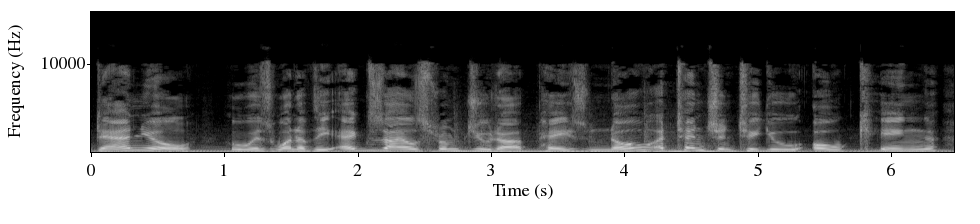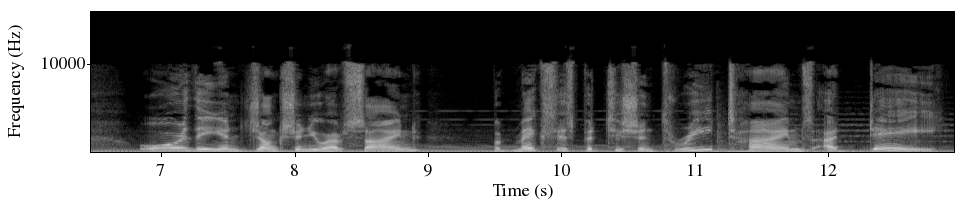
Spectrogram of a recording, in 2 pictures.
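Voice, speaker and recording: A man plays a scheming royal official in a scripture drama. His voice sits very high for a man, and he declaims formally and insistently over faint music. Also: lively intonation, takes it slowly. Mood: insistent, accusing. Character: scheming male court official petitioning his king. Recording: music bed behind the voice.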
